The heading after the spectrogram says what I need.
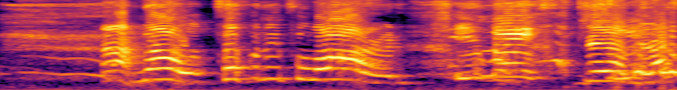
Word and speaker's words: Tiffany Pollard: I was about to say Tiffany Pollin. No, Tiffany Pollard. She makes. Damn, did I say her name wrong?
